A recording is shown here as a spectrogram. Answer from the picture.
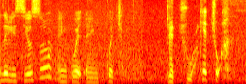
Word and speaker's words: Quechua: Quechua.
